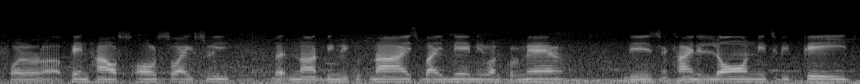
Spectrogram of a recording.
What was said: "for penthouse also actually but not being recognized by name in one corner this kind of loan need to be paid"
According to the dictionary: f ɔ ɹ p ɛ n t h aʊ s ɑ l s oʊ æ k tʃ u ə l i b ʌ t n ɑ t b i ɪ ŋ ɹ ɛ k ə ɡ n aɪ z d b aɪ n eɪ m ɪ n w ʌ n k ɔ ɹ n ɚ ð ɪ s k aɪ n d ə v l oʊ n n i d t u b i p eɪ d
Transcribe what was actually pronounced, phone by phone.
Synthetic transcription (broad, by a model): f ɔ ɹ p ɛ n h aʊ s ɑ l s oʊ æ k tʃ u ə l i b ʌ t n ɑ t b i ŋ ɹ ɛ k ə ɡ n aɪ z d b aɪ n eɪ m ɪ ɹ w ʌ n k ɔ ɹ n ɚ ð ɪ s k aɪ n d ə l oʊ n n i d t u b i p eɪ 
